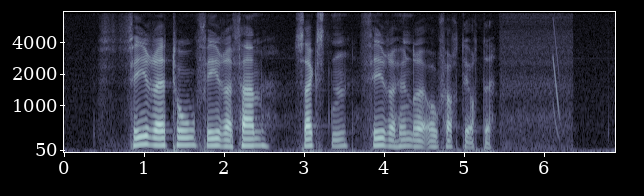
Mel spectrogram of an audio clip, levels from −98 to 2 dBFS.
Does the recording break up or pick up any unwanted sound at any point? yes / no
yes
